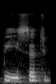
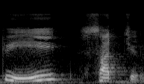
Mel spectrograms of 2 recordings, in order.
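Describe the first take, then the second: First: The words run on without a pause. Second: A short pause comes between the words. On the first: The speaker calls it wrong. "ਭੀ ਸੱਚ ਨਹੀਂ ਕਹਿਣਾ" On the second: The speaker calls it right. "ਇੱਥੇ ਥੋੜਾ ਜਿਹਾ ਠਹਿਰਾ ਦੇ ਕੇ ਫੇਰ ਨਖੇਰ ਕੇ ਬੋਲਣਾ ਹੈ"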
